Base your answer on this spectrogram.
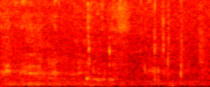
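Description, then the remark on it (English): Someone drinking water: a few soft gulps and wet mouth clicks over a low, steady background hum, with no one talking. “Is this water for me? No one else has drunk this.”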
